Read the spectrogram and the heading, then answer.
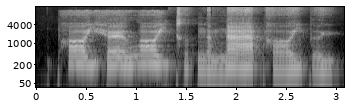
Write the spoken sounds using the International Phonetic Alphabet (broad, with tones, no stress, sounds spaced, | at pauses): pʰ ɔː˥ j h œː˥ w ɔː˥ j kʰ ʊ˨ k̚ ŋ ɐ˨˩ m n̪ aː˧ pʰ ɔː˨˥ j p ɵ˨ ɥ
